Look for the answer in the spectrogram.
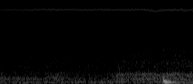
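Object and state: Nothing is struck.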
